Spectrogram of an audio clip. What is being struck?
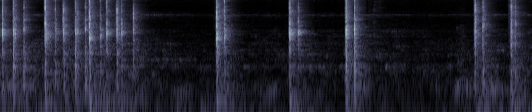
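Mechanical keyboard with plastic keycaps.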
